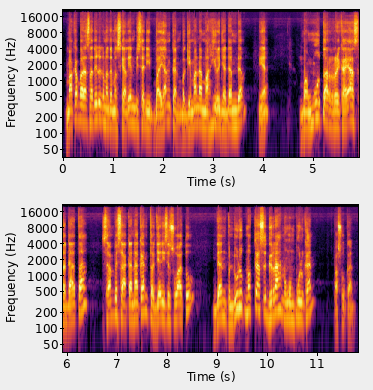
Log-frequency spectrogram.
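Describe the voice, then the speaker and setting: A male preacher tells a story with lively, animated delivery and a slightly high voice. He often turns to his listeners with friendly asides and tag fillers. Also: a little fast. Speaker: Islamic preacher. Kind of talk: storytelling sermon.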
